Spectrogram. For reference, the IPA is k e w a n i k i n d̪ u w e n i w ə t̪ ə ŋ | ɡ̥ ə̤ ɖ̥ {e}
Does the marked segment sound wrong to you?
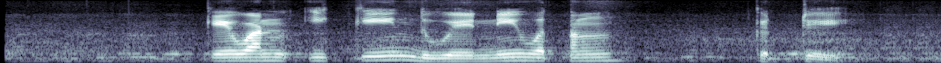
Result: no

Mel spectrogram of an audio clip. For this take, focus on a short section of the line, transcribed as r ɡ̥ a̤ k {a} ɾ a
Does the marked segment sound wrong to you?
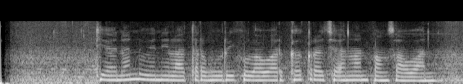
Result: yes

